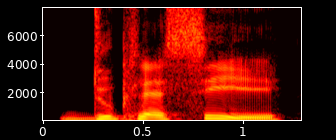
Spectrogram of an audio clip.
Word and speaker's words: du Plessis: Dricus Du Plessis. The S is silent, which I think is a tremendous line.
